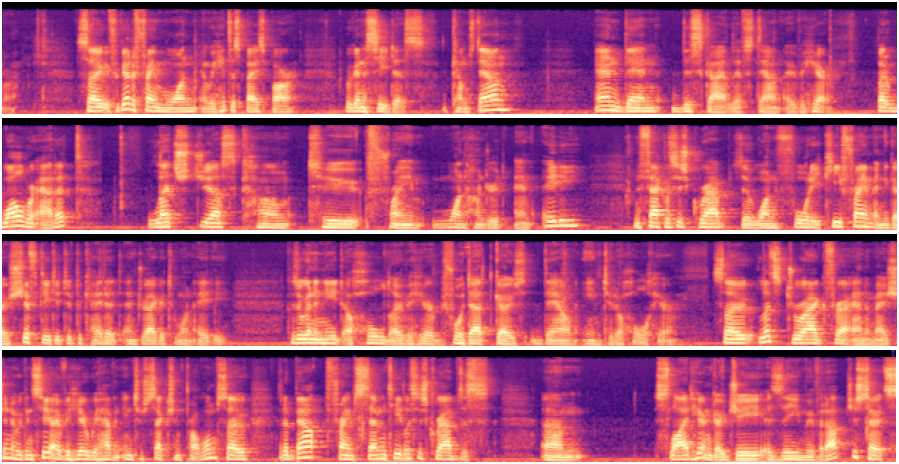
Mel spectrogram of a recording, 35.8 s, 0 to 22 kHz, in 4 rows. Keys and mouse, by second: 0.8-9.4 drag, 2.1 space, 8.2 space, 9.4-13.5 middle drag, 13.5-19.6 drag, 18.1 shift+d, 19.6-20.0 middle drag, 20.0-31.0 drag, 31.0-35.7 middle drag, 33.9 g.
